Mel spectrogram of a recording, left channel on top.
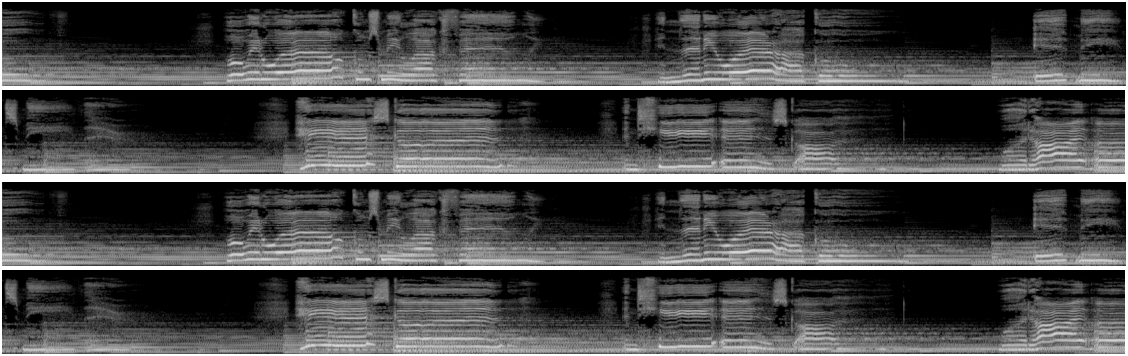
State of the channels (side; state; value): both; identical; correlation 1.00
